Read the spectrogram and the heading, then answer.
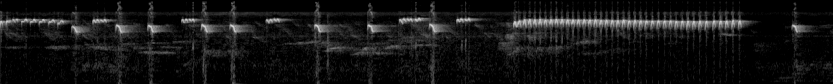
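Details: Kolibri ninja song prepared for training caged birds: rapid high thin chips and short downslurred notes repeated about twice a second, then a long, even, very high trill lasting over two seconds, and one final chip.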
